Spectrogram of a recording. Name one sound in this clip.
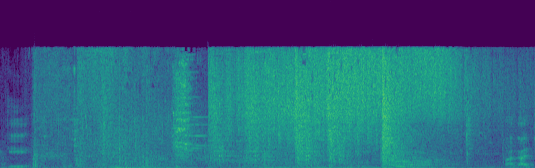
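Electric bolts crackle and zap in a game.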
